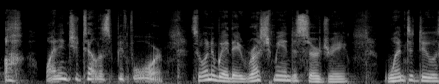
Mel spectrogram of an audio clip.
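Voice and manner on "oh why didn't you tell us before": high, startled question; high surprised doctor. Retold or imitated. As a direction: voice the doctors' shock, pitched up. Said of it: "And they go".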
